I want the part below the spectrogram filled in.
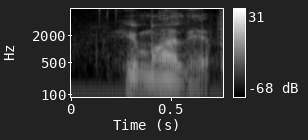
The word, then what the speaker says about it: Himalaya: But if you want to pronounce it right, Himalaya.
